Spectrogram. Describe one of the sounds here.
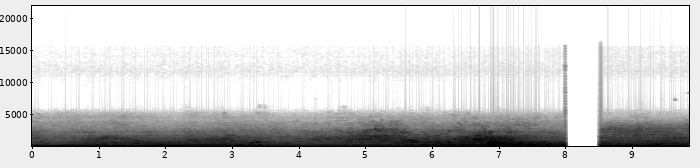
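A helicopter drones steadily overhead with a low, thudding hum.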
